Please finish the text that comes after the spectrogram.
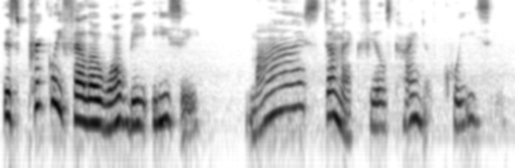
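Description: A woman in her sixties reading a children's picture book aloud, expressively, with drawn-out words and pauses. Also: medium pitch, sing-song, breathy edge. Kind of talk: children's storybook read-aloud. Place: small home office, indoors.

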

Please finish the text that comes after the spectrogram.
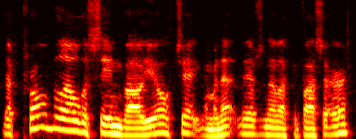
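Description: A man's voice: mid-range voice, big pitch swings, fast talker. A man doing a casual live build of an electronics kit, thinking aloud and counting parts in a workshop. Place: workbench in a home workshop.

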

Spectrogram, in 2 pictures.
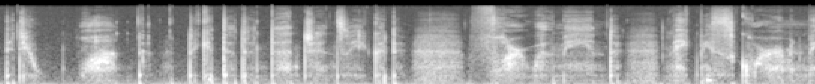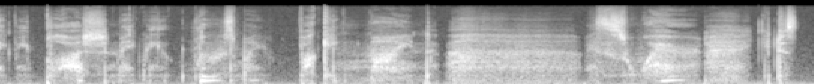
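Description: A woman playing a nervous, pouty student in an intimate roleplay audio, stammering and scolding in a breathy, hushed voice. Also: measured pace, whispered, lightly acted. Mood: panicked, scolding.

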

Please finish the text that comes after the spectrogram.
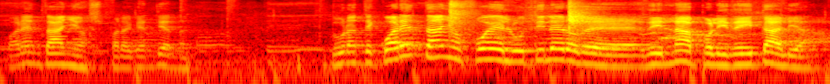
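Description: A man's voice: high-pitched, lively intonation, moderate pace, fairly bright tone. A young man with an Argentine accent, hosting a radio show and joking with his co-hosts in a studio. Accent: Argentine Spanish. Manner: playful, boastful, mock Italian. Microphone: studio mic with headphones. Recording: roomy studio with music behind.

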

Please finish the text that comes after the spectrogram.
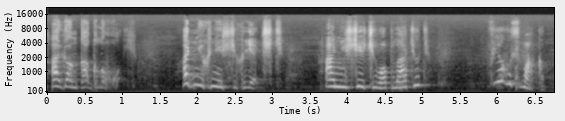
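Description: A woman's voice: high-pitched, expressive, unhurried. A woman playing a grumbling old nanny in a radio play, scolding in homely colloquial dialect. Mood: grumbling, indignant. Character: grumbling old former nanny, scolding everyone, common folk. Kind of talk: Soviet-style radio play acting.

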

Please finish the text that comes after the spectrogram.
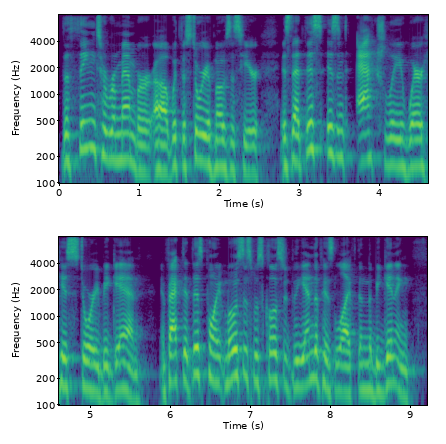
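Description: A man in his thirties leads a children's Bible lesson, reading scripture and then explaining it in an earnest, steady voice. He is recorded indoors in a church room by a camera at desk distance. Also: a little high, fairly quick, hardly any pauses. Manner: earnest, explanatory, with occasional restarts. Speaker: children's ministry teacher.

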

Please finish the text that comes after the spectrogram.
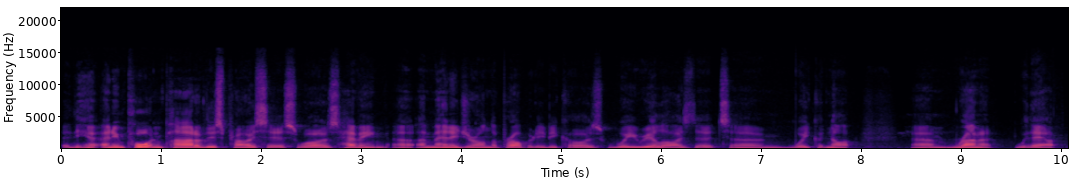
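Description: Gravelly Australian grain grower. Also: male voice, medium pitch, level tone, a little mellow. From South Australia. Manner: measured, repeats words, many fillers. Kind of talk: documentary interview answers. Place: outdoors on a farm.

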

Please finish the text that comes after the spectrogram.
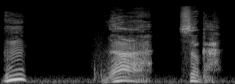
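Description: A man voicing a brash, hot-blooded, good-hearted oni gang boss in an anime game, with loud, swaggering, rough speech. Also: fairly high pitch, slow, full character voice. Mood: thoughtful, then announcing. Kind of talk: Japanese anime game dub acting. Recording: music under the voice.

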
